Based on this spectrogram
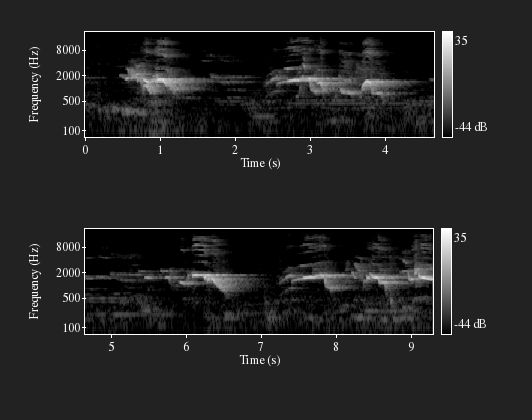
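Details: Black-naped oriole song used to train or lure birds, four bursts of loud fluty whistles that slide steeply downward, with squeaky, rasping harmonics between short pauses.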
